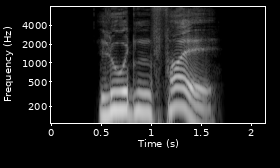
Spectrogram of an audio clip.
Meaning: first/third-person plural preterite of vollladen
- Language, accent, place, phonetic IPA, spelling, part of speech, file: German, Germany, Berlin, [ˌluːdn̩ ˈfɔl], luden voll, verb, De-luden voll.ogg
